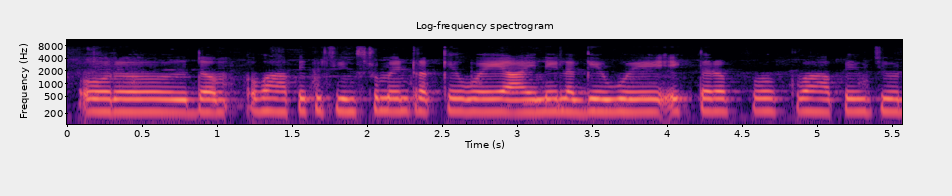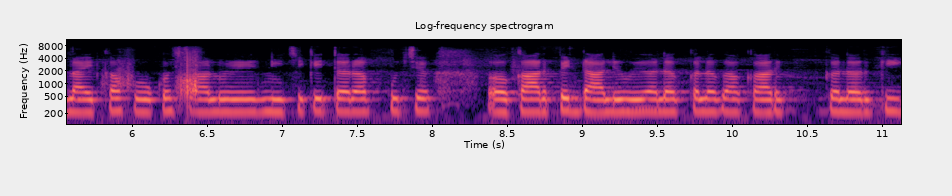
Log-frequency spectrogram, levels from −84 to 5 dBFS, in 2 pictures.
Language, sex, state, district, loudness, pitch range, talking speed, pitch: Hindi, female, Uttar Pradesh, Jalaun, -23 LUFS, 210-220 Hz, 195 wpm, 215 Hz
